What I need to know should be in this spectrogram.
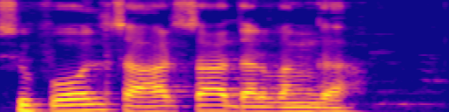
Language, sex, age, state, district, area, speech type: Urdu, male, 45-60, Bihar, Supaul, rural, spontaneous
